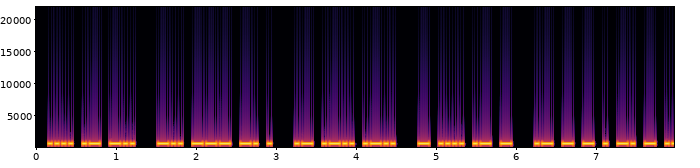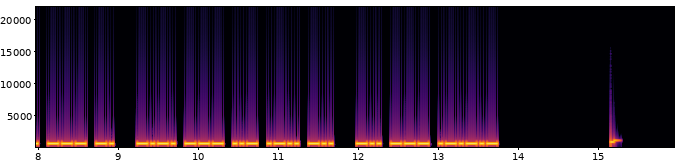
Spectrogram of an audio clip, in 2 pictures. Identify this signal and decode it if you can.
Morse code, heard as a keyed tone, about 28 wpm, 700 Hz. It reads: HAD DONE ALL THAT ATTENTION COULD DO.
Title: Sentences from Top 1000 Words - Review Part 6 - 28wpm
